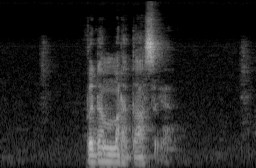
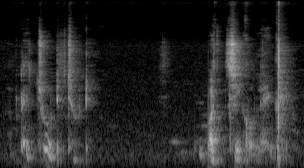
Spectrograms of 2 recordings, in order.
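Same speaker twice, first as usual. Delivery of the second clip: softer, unvoiced whisper; 8 dB quieter than usual. Real, not acted. Pitying walking parents, softly whispered. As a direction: hush it with pity.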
